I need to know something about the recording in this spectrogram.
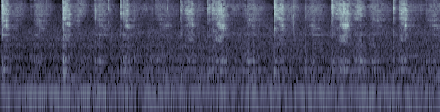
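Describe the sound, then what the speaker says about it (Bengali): Cumin seeds are stirred and fried in a pan while a banana flower chop is being made. A spatula scrapes and taps the metal again and again at an uneven pace, moderately close, with steady low background noise and no talk. "এখন জিরে ভাজা চলছে"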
